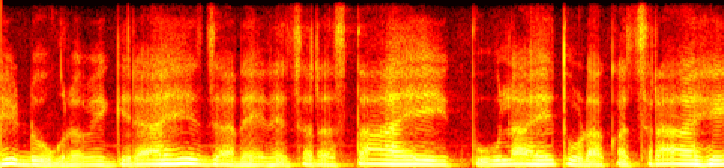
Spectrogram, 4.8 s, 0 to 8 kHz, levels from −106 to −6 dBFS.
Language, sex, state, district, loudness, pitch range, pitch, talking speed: Marathi, female, Maharashtra, Pune, -15 LUFS, 185-215 Hz, 205 Hz, 160 wpm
